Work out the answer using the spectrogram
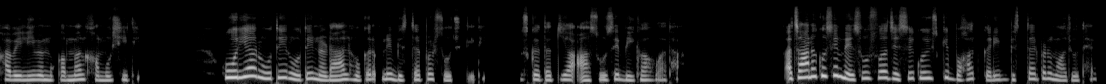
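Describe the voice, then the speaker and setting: A woman narrating a romantic novel in an expressive storytelling manner. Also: a little high, dry recording, studio quality. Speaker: audiobook narrator.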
